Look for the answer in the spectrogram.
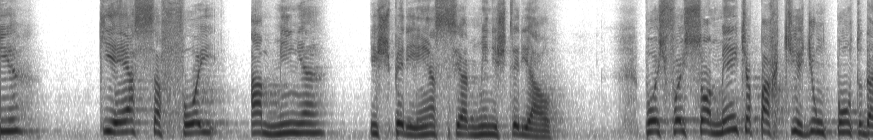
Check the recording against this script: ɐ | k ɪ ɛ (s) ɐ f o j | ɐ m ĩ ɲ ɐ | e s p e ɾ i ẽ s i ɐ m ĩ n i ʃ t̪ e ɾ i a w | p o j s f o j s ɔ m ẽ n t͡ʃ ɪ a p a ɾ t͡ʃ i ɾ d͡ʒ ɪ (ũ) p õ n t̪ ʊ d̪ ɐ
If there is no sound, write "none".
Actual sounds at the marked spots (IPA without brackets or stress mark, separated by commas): s, ũ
